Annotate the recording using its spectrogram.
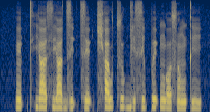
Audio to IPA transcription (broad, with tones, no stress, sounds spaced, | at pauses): ẽ˨ t̚ t̪ʰ j a˧ s j a˧ d͡z i˨ ʔ t͡s e˨ ʔ t͡ɕʰ a˦ w t͡s u˦ ɡ i˨˩ s i˦ p e˦ ʔ ŋ ɔ˧ s ɔ̃˧ ŋ t̪ i˧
